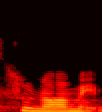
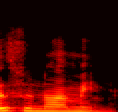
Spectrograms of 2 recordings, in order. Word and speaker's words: tsunami: Even Kadalur, I mean recently we all were affected with the tsunami. So let us talk first what is meant by tsunami. Tsunami is a Japanese word. TSU. Tsu means, T is silent there.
